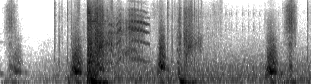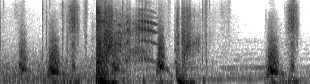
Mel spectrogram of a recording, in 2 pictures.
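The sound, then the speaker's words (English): Repeated blows of an attack on a Cliff Racer in a video game: many dull thunks and whacks come in an uneven rhythm, each a short, loud impact with a bright crackle on top, and no voices. “We're just attacking the Cliff Racer. Good night, Cliff Racer.”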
